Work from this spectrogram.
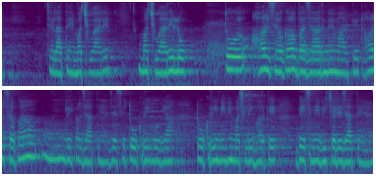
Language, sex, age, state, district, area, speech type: Hindi, female, 30-45, Uttar Pradesh, Varanasi, rural, spontaneous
